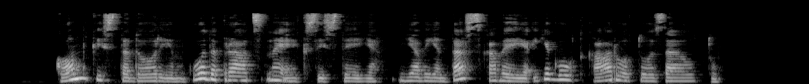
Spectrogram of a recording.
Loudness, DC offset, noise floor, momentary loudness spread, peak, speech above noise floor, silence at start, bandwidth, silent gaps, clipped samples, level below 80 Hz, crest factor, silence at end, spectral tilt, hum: -20 LUFS; under 0.1%; -87 dBFS; 13 LU; 0 dBFS; 66 dB; 0.55 s; 12 kHz; none; under 0.1%; -68 dBFS; 22 dB; 0.9 s; -3.5 dB/octave; none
